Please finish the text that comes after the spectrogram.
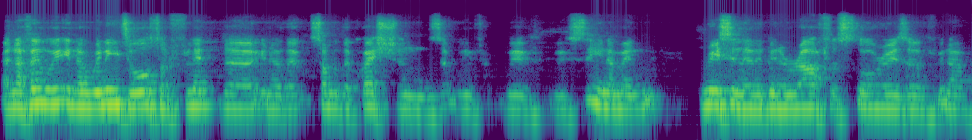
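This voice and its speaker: A man speaking off the cuff as a conference panelist, halting and repeating words as he works out his thoughts. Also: a little high, darkish tone, rough recording.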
